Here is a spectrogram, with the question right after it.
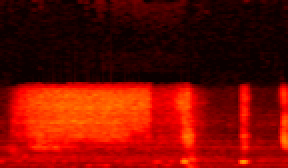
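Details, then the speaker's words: Speaker's own home mechanical ventilator heard while talking: a steady airy hiss for about a second, then brief puffs and clicks as a breath is delivered. "Hello everyone. That noise you're hearing is my ventilator."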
